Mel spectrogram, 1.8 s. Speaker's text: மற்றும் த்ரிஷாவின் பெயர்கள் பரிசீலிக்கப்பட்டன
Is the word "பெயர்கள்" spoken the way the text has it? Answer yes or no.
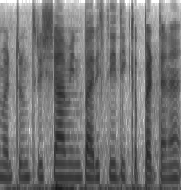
no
